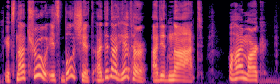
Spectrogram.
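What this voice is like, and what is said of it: Impression of The Room line. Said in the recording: “Good impression.”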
